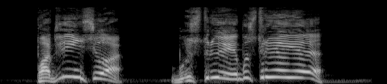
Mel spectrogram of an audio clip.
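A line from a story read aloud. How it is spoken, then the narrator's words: Overlapping shouts. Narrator (Russian): Наперебой кричали они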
